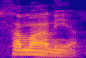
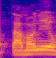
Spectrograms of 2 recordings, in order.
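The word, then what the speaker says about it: ثمانية: সাতের আরবি হচ্ছে সেবা আট আটের আরবি হচ্ছে সামানিয়া বা তামানিয়া বলতে পারেন তবে সামানিয়া এটা মানে মানে সৌদিটা এভাবে উচ্চারণ করে সামানিয়া আপনি সামানিয়া বলতে পারেন বা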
